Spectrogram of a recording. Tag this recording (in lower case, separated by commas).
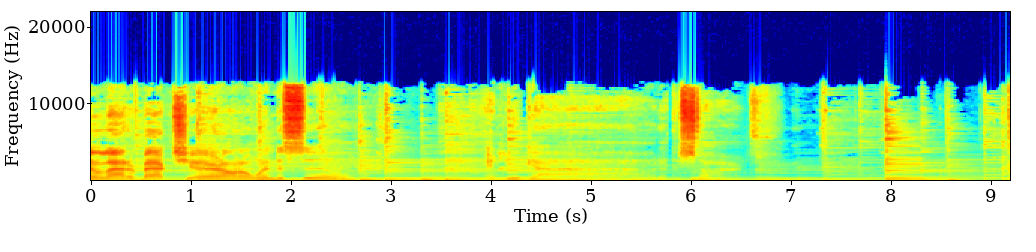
musical instrument, guitar, strum, acoustic guitar, music, plucked string instrument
